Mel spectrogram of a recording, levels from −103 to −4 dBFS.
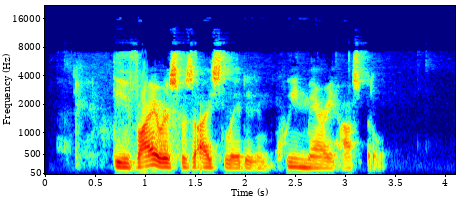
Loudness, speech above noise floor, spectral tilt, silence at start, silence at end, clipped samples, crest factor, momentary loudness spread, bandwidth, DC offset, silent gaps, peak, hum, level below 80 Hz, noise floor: -18 LUFS; 55 dB; -4.5 dB/octave; 0.3 s; 0.8 s; under 0.1%; 18 dB; 15 LU; 9 kHz; under 0.1%; none; -2 dBFS; none; -70 dBFS; -73 dBFS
